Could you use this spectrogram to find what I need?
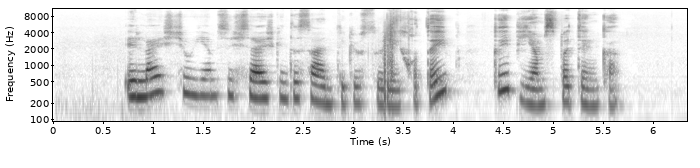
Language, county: Lithuanian, Kaunas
